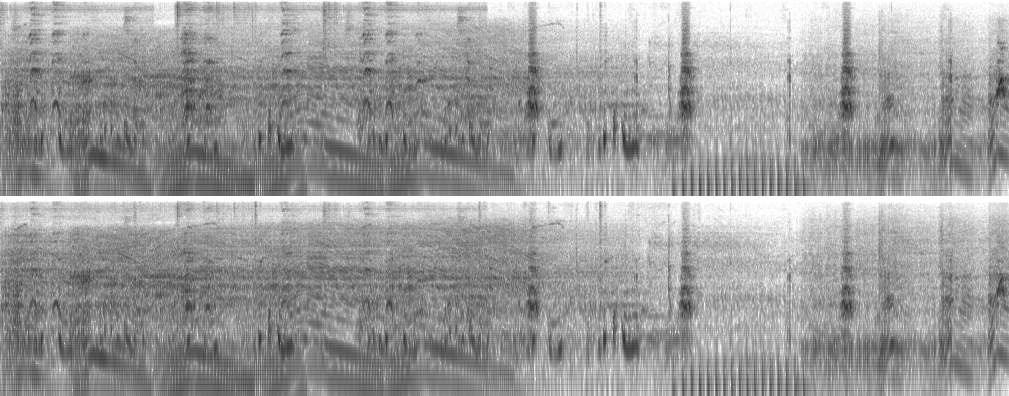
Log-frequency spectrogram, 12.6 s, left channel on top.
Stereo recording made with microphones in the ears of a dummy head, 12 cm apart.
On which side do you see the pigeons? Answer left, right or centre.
right.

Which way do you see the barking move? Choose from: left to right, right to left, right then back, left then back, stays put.
stays put.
